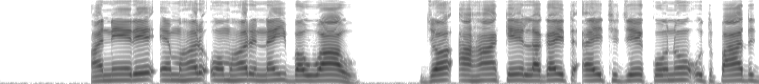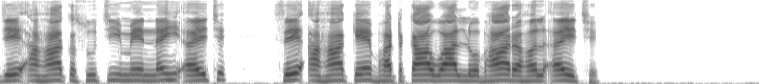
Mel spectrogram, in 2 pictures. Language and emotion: Maithili, neutral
